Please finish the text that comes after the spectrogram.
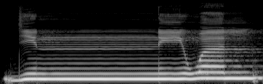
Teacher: Nun tasdidnya dihukumi ghunah musyaddadah karena nun bertasydid. Cara membacanya berdengung. Dengungannya tahan kurang lebih dua harakat. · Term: gunnah musyaddadah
